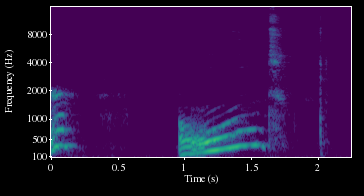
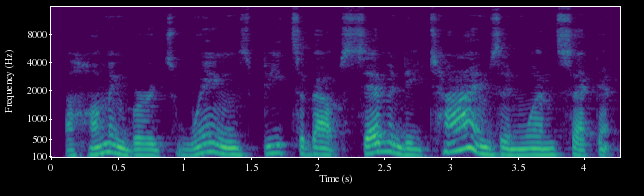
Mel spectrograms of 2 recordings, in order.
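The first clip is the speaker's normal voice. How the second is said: plain reading voice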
